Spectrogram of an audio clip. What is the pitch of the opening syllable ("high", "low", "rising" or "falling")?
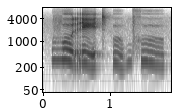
falling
